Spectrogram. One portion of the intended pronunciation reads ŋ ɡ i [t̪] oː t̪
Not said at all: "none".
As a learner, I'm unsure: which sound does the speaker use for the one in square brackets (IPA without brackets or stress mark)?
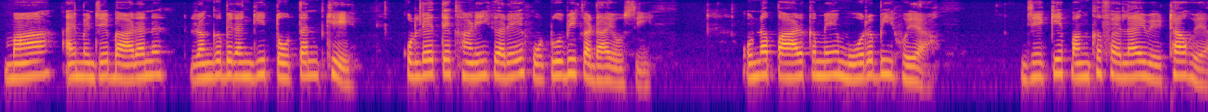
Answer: t̪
